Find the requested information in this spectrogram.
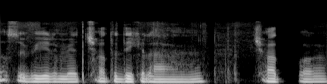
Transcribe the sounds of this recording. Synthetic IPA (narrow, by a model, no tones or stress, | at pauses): t̪əsbiɾmet͡ʃʰət̪d̪ekʰɾəɦaɦɦɛt͡ʃʰət̪̚pəɾ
